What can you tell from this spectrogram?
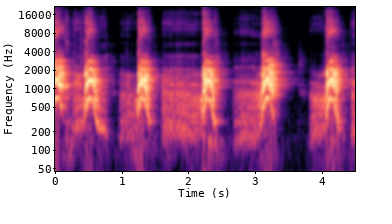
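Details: Pomeranian giving five loud, rising-falling barks at nearly one-second intervals, with a low growl filling the gaps between them.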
